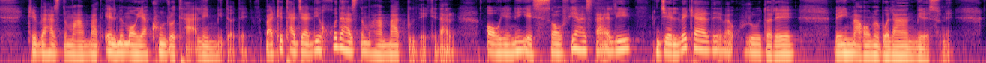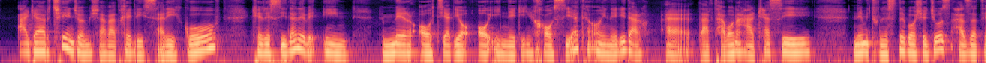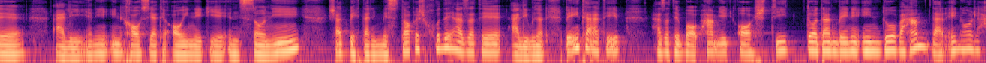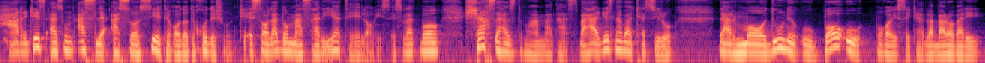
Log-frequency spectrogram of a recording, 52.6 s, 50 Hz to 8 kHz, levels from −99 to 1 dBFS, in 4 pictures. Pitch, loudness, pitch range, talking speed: 115 Hz, -19 LUFS, 105-130 Hz, 135 wpm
